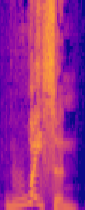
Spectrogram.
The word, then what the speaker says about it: Wason: Now it's Wason. Thank you so much for pronouncing it right.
